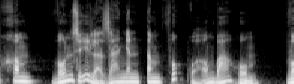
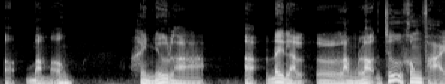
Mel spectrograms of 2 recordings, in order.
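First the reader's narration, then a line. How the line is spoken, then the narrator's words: Old man muttering, frowning. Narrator (Vietnamese): lão Khâm khẽ cau mày lẩm bẩm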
